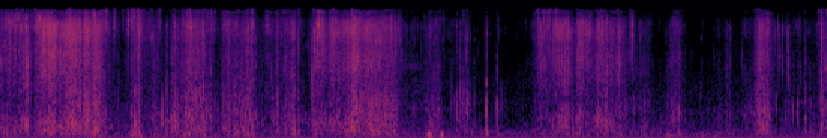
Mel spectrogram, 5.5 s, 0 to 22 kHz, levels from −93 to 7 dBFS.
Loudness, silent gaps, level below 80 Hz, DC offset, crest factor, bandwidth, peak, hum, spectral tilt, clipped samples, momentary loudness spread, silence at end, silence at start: -41 LUFS; none; -70 dBFS; under 0.1%; 28 dB; 17 kHz; -16 dBFS; none; -1 dB/octave; under 0.1%; 18 LU; 0 s; 0 s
